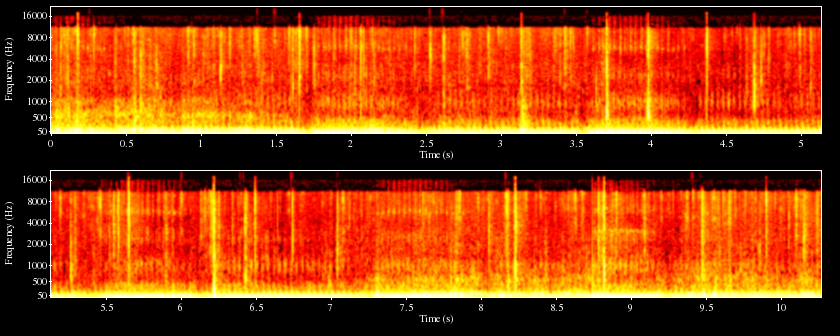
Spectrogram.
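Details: Domestic cat purring beside a fireplace: a steady low rumble that swells and eases in breathing cycles of roughly one to one and a half seconds, overlaid with sharp, scattered pops and snaps of crackling fire.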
